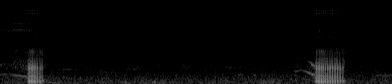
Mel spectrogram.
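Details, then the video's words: Snoring from a sleeping pug: a short gritty snort at the start and a longer, louder rattling one about three seconds later, both low and throaty. "Grasioso Perro Pug Roncando cuando Duerme"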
